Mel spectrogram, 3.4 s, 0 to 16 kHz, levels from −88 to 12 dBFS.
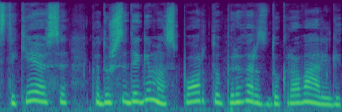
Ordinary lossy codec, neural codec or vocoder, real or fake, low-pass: AAC, 48 kbps; none; real; 14.4 kHz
